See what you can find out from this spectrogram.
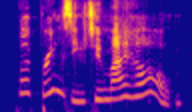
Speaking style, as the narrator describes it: Amu exclaimed

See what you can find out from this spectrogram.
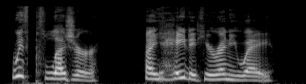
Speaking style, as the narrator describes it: Taylor snarled back

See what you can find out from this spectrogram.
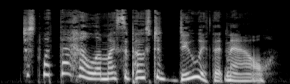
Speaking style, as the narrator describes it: snapped

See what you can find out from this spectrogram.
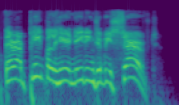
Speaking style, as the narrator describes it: he roared

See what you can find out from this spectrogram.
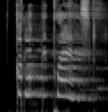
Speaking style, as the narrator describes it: he exclaimed

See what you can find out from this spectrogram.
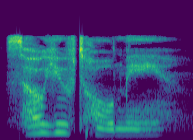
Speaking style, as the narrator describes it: I said wearily

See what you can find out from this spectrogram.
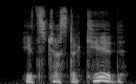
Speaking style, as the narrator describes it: muttered Oshiro

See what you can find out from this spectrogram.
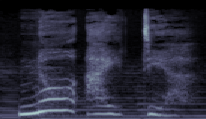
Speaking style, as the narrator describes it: Gemma sighed

